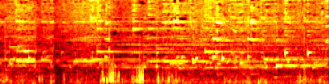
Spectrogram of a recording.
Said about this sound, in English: In case you couldn't quite tell, those were bells attached to the throats of goats on a hillside in Delphi in central Greece.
